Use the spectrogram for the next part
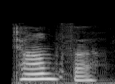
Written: tonfa

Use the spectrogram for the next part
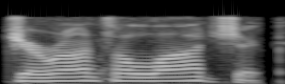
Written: gerontologic

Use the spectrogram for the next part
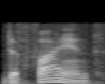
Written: defiant

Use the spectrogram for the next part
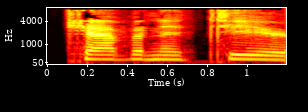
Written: cabineteer

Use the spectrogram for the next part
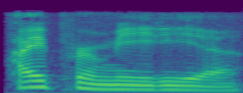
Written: hypermedia

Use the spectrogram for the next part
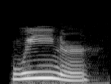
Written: weener

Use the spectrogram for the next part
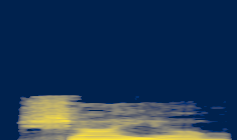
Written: Chaillot

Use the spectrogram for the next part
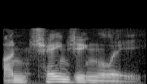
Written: unchangingly

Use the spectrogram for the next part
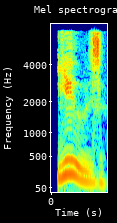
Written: youse

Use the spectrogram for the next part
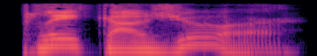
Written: plique a jour

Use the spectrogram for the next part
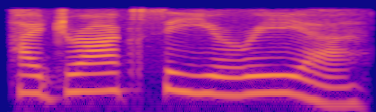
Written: hydroxyurea

